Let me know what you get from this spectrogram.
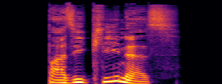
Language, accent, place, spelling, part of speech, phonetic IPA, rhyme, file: German, Germany, Berlin, basiklines, adjective, [baziˈkliːnəs], -iːnəs, De-basiklines.ogg
- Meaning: strong/mixed nominative/accusative neuter singular of basiklin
